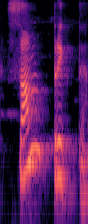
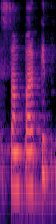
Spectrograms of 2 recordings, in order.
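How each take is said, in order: First: संपृक्त slowly, as sam, prikt; correct form संपृक्त. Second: संपर्कित as sam-par-kit; wrong form संपर्कित. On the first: Teacher corrects students, slow sam-prikt for संपृक्त. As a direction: separate सं from पृक्त in संपृक्त. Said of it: "संपर्कित नहीं". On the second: Teacher rejects a wrong word, sam-par-kit for संपर्कित. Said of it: "नहीं". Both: Shown as a demonstration.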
